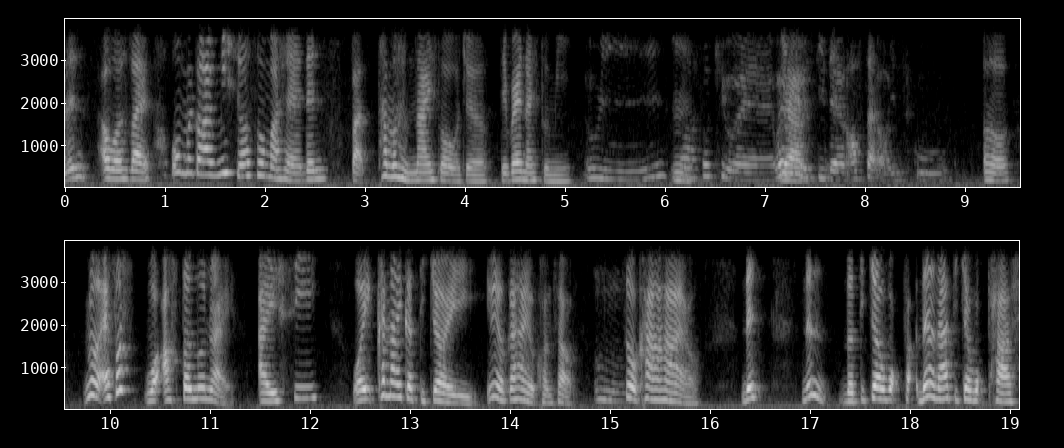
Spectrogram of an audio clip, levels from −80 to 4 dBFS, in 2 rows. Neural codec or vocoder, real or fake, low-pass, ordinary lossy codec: none; real; 3.6 kHz; Opus, 32 kbps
